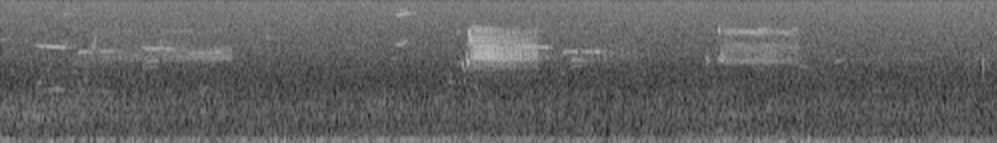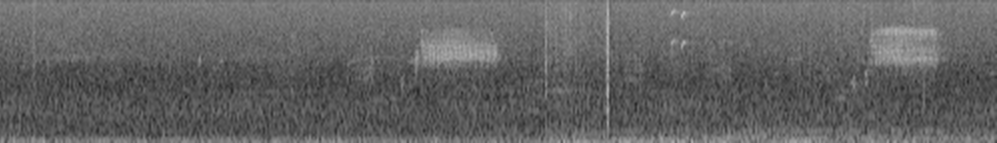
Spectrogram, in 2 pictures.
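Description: A chickadee's clear whistled song, short sweet notes repeated about four times at spaced intervals, rising over a steady low rumble of wind or traffic.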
